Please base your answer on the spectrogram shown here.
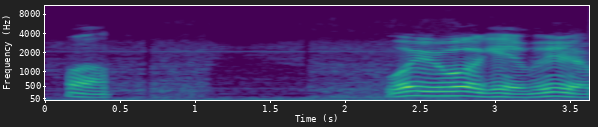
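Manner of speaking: loud put-on thug voice. Joking about doing celebrity impressions, done as a Sylvester Stallone impression. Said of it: "I feel like giving um one of these thugs a Sylvester Stallone impression".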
